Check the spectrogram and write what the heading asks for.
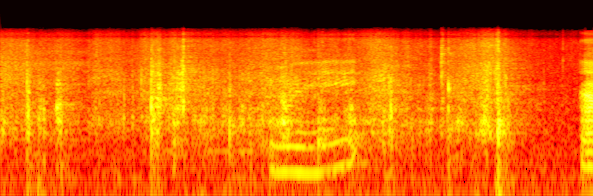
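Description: Rustling and crinkling of paper and cardboard, with many small scrapes and taps, as hands rummage through a cardboard box. A brief murmur of voice comes about two seconds in.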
